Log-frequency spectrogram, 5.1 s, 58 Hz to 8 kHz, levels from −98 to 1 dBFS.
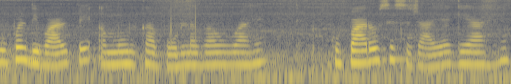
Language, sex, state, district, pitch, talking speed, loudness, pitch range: Hindi, female, Chhattisgarh, Raipur, 190 Hz, 165 wpm, -18 LUFS, 185-210 Hz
